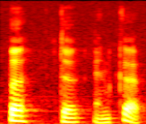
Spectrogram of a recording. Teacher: what you get there is voiceless unaspirated stops, like in the French p, t, and k, and in many other languages.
